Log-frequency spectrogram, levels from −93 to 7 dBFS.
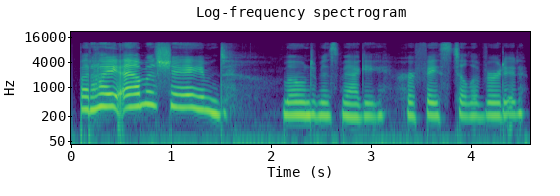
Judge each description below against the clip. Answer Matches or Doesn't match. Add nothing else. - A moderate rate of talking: Matches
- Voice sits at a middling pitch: Doesn't match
